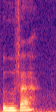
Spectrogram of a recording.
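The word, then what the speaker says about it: Ove: Um, it's a fiction book called A Man called Uva. Um, it's Swedish. Originally, is spelled UVA.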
